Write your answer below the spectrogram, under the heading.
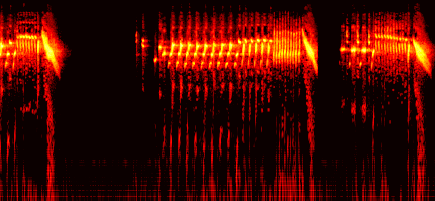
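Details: European goldfinch singing a pure song for young birds to copy: three bursts of fast high twitters and trills, each closing in a descending buzzy sweep, with short silent breaks.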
